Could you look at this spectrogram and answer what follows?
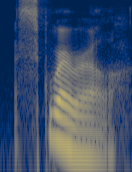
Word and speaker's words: squirrel: including myself really now in British English this word is pronounced something like squirrel now it's not exactly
